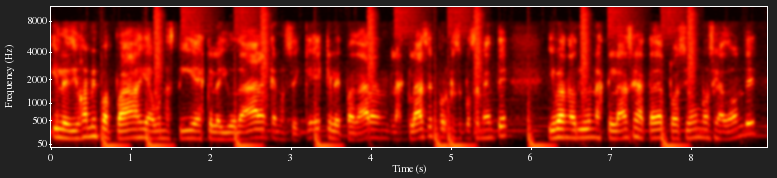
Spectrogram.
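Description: A woman host with an unusually low, dark voice chats in a relaxed, easygoing way. Faint music runs under the conversation. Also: a little fast. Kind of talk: casual chat.

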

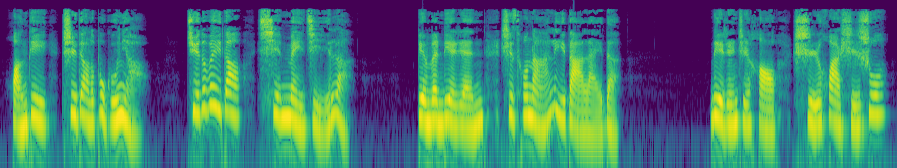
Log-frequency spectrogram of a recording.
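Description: A woman narrating a children's folk tale in a gentle, expressive storytelling manner. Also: mid-range voice, takes it slowly.

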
